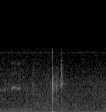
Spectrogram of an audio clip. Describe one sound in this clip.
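A key clicks and rattles in a lock.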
